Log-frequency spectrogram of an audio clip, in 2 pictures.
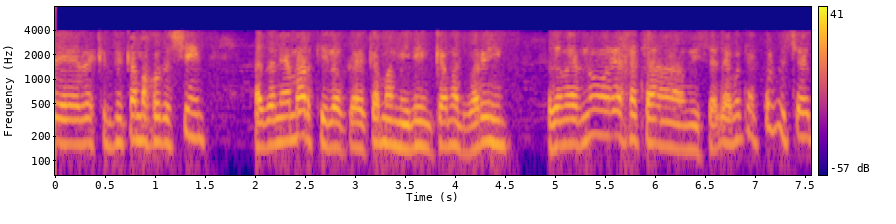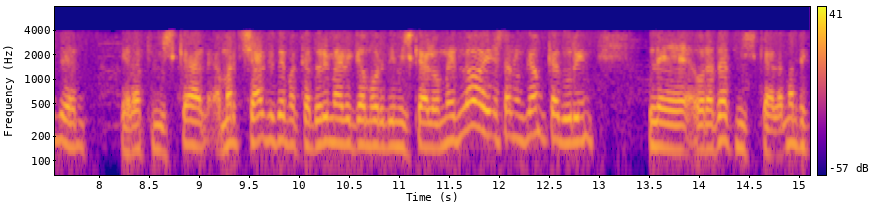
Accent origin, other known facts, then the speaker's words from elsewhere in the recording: Haifa, Haifa District, Israel; כן, חיפה. אני מחיפה, מהצפון.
